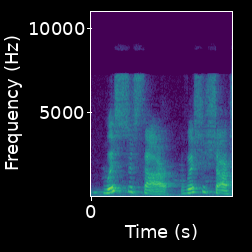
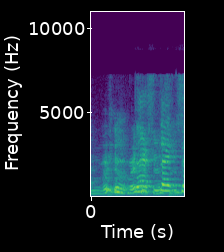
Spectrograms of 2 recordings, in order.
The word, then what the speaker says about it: Worcestershire: And then she doused it with some Worcestershire sauce. I'm not saying it right. Yeah. – Worcestershire steak sauce.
